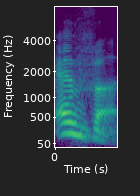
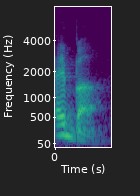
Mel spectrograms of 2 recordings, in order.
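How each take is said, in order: First: The middle consonant is a 'v' sound. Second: The middle consonant is a 'b' sound. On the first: The speaker calls it right. "con V, ... como un, un F" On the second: The speaker calls it wrong. "not ever"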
